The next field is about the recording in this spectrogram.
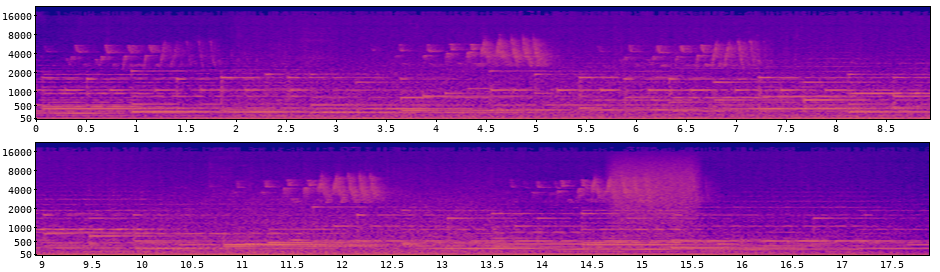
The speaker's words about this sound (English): Nevertheless, I'm finding species such as this northern water thrush, who likely arrived a week or two ago to much warmer weather, singing in spite of the chilly air.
